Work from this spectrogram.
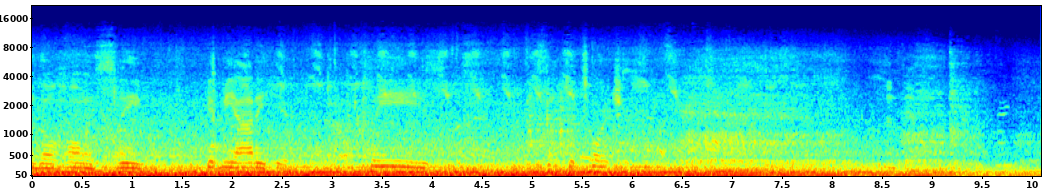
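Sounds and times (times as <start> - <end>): engine idling: 0.0 - 10.0
people's voices: 0.0 - 10.0.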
